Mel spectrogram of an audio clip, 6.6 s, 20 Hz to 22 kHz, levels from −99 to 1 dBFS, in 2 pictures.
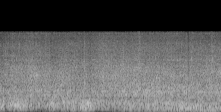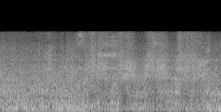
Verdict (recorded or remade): remade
